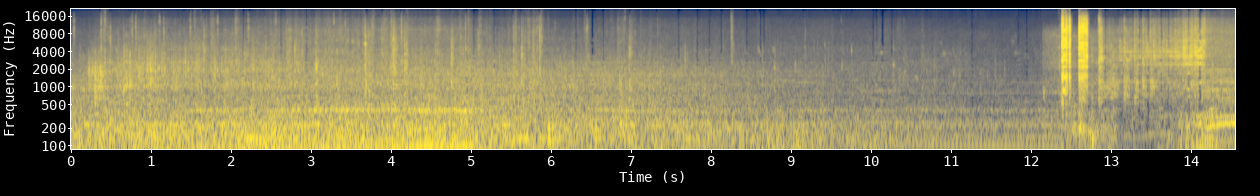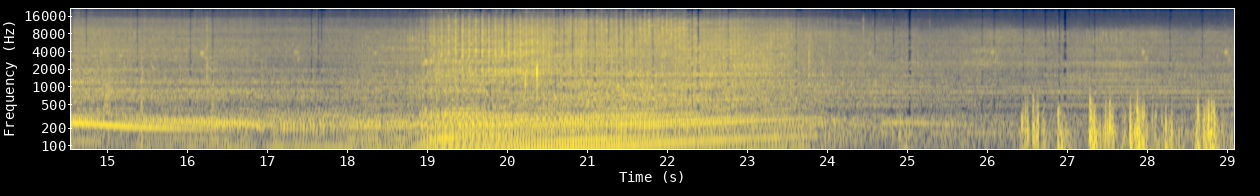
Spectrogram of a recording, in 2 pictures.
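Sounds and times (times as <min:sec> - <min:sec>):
car engine revving: 0:00.0 - 0:29.0
sharp clicks: 0:12.2 - 0:14.3.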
